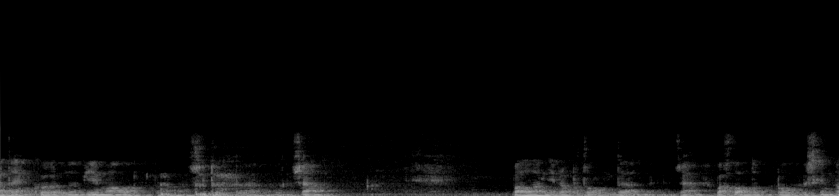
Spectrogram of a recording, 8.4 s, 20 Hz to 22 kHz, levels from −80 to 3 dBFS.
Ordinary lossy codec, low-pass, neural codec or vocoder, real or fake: none; 7.2 kHz; vocoder, 44.1 kHz, 128 mel bands every 256 samples, BigVGAN v2; fake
